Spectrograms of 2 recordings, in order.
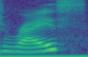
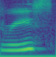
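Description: First: The vowel sounds like 'eye', as in rice. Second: The vowel sounds like 'ee', as in reese. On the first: The speaker calls it wrong. "I kept calling him Rice because it was spelled R-H-Y-S-E" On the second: The speaker calls it right. "I got corrected, and I'm like, okay, it's Reese"

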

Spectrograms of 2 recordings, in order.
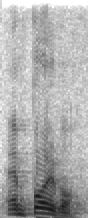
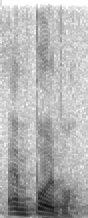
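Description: First: The words run together; the nasal sounds like m. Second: The words run together; the nasal sounds like m.

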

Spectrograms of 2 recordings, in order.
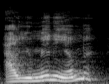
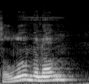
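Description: First: The word is said with five syllables. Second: The word is said with four syllables. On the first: This is how Europeans say it. The speaker calls it wrong. "or as you Euros say" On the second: This is how Americans say it. The speaker calls it right. "It's aluminum"

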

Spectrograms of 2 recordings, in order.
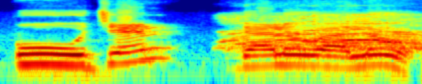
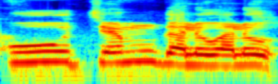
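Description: First: The first word ends in a clear n. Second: The first word ends in an m sound. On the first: "మొదటిది వచ్చేసి పూచెన్ గలువలు" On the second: "సున్నా వస్తుంది"

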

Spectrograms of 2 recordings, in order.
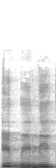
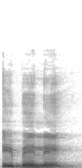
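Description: First: The vowels are said as a clear 'ee'. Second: The vowels are said as an open 'eh'. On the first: The speaker calls it right. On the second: The speaker calls it wrong.

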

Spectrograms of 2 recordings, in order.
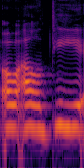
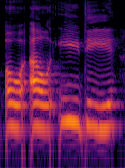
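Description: First: The word sounds much like 'old'. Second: The word does not sound like 'old'. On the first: The speaker calls it wrong. "I said OLED instead of OLED" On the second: The speaker calls it right. "I promise it is OLED and not OLD old"

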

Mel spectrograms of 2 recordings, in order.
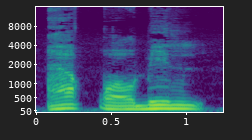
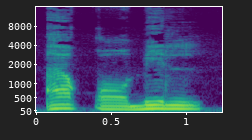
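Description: Both takes have the same delivery.

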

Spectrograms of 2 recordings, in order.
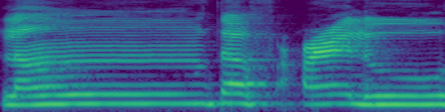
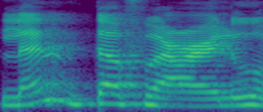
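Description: First: The n sound is hidden with a nasal hum. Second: The n sound is pronounced fully and clearly. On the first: The speaker calls it right. "ரெண்டுத்துக்கும் நடுஸில் சொல்லணும்" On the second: The speaker calls it wrong. "ஆனால் நம்ம அப்படி சொல்லக்கூடாது"

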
